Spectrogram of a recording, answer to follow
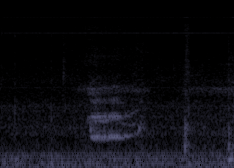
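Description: A cat meowing once, short and faint, about a second in.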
